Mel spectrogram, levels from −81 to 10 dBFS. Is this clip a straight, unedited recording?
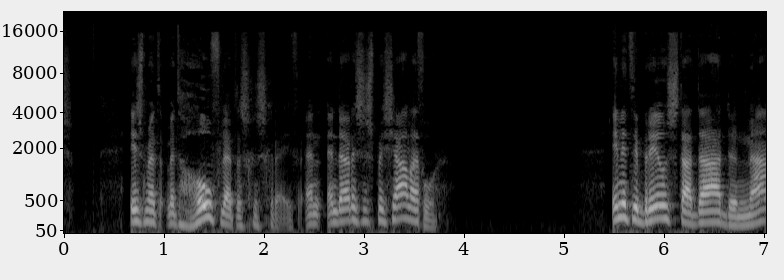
no; 1 cut; at 3.5 s

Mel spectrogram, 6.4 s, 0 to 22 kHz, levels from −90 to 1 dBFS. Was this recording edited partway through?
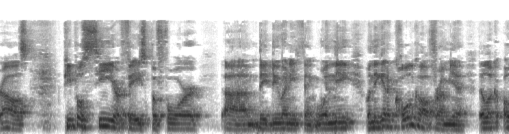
no; 0 cuts

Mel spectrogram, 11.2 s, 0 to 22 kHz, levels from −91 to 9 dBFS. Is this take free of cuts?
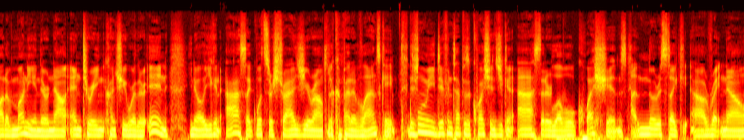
no; 4 cuts; at 1.6 s, 4.8 s, 6.3 s, 8.3 s

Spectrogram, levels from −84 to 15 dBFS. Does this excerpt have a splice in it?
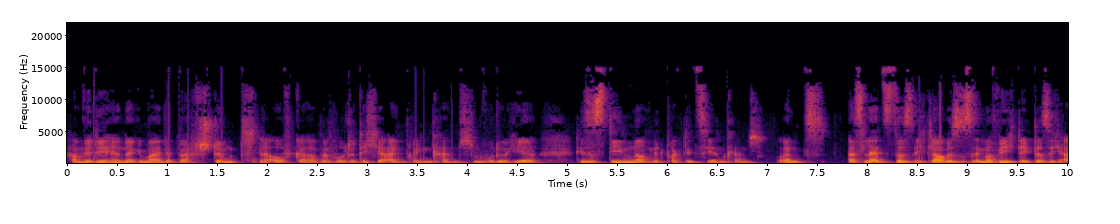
yes; 1 cut; at 7.0 s

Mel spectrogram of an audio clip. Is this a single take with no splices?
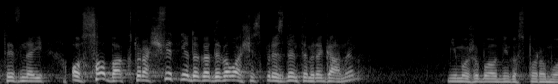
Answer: yes; 0 cuts

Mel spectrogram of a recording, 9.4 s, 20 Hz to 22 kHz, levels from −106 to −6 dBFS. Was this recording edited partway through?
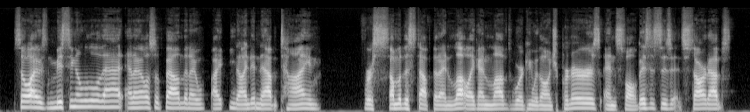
no; 0 cuts

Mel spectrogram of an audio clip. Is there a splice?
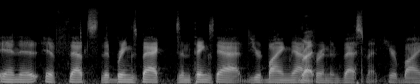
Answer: yes; 4 cuts; at 1.0 s, 1.8 s, 2.1 s, 2.6 s

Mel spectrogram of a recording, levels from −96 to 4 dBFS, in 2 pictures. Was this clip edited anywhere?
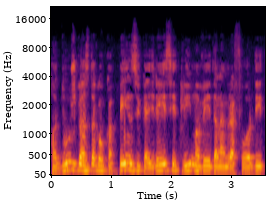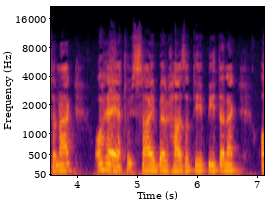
yes; 1 cut; at 2.1 s

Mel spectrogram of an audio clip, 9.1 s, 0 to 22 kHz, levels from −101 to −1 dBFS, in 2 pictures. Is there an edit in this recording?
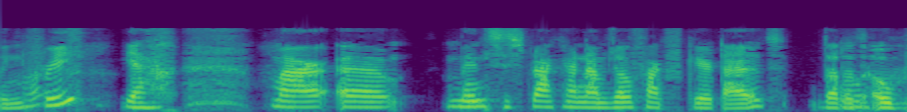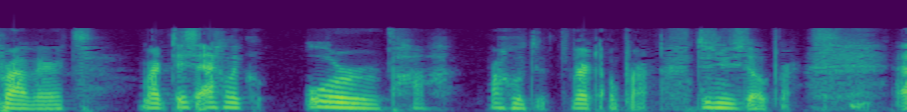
no; 0 cuts

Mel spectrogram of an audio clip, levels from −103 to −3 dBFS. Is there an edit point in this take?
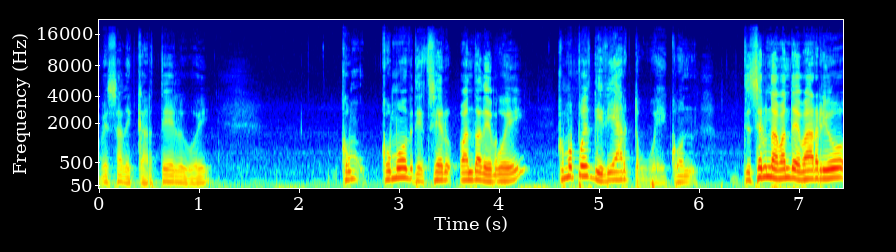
yes; 6 cuts; at 2.7 s, 3.1 s, 3.6 s, 3.9 s, 4.5 s, 5.3 s

